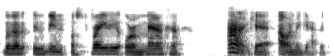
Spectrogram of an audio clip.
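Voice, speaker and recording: A young vlogger chats casually to his camera, drifting from thought to thought, thinking aloud and restarting sentences as he goes. He speaks briskly at an ordinary middle pitch, and the recording has a dull, lo-fi home sound.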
